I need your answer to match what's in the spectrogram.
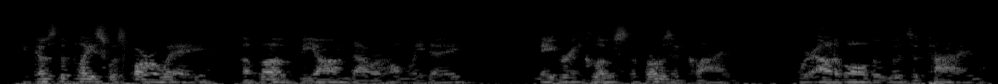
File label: male synthconv 250ms 5cm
